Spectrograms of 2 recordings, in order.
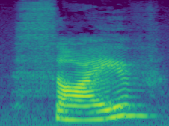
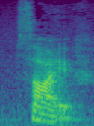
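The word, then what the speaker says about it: Saidhbhe: sweetness and goodness and it's pronounced scythe like rhyming with five scythe again there are so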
